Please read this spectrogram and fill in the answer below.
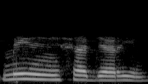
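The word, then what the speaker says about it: مِنْ شَجَرٍ: Kemudian ini min syajarin dibacanya jadi apa? Jadi min syajarin. Kenapa? Ya, nun mati ketemu shin. Shin Jadi ya. bacanya jadi eng.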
